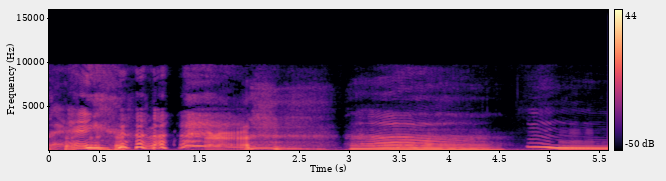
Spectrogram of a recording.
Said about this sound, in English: Does he always yawn like that? That wasn't a yawn. That was a moan.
